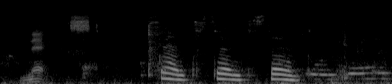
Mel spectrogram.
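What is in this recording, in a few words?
"cent", spoken word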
